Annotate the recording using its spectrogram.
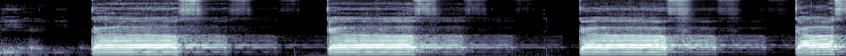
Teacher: کاف کے مخرج کی ادائیگی زبان کی جڑ اور تالو کے سخت حصے سے ہوتی ہے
